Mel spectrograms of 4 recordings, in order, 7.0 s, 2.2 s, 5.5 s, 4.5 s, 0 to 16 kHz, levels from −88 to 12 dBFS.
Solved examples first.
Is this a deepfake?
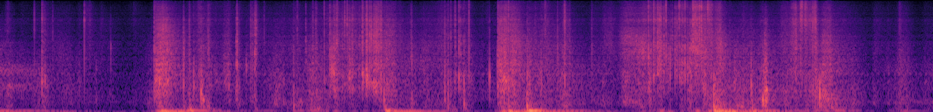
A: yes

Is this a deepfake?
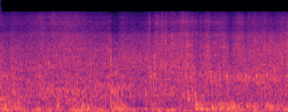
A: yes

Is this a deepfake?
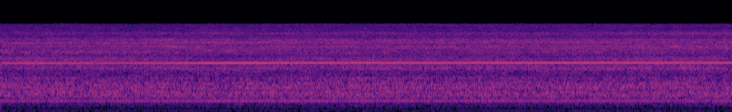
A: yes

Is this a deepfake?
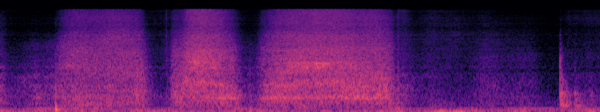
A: yes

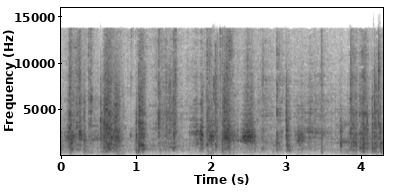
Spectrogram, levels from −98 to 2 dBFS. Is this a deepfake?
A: no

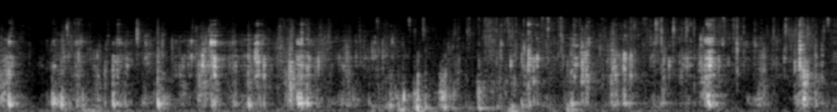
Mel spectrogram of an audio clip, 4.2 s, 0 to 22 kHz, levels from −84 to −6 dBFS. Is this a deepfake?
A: no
